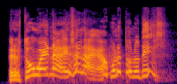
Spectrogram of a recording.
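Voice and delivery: high, loud delighted squeal; acted thrill. Disciple begging Jesus to repeat the storm, high excited acting. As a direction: gush like just off a wild ride.

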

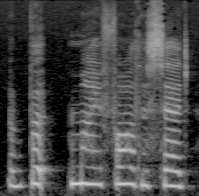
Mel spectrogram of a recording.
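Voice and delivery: high, slow, hesitant objection; tentative high-pitched protest; protesting girl. A narrator's reading. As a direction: start to explain in a small girl's high voice. Girl protesting, cut off by mother.

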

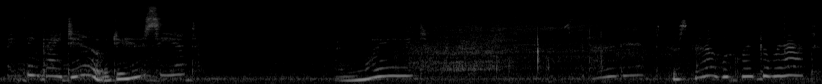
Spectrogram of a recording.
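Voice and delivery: high excited. Real, not acted. Excited search with child.

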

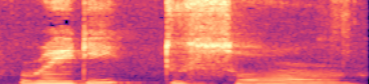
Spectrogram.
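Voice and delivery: ordinary delivery

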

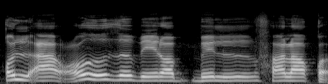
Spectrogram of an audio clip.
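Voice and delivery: slow, drawn-out melodic tilawat; Quran recitation. Acted. Teacher reciting the verse to students, slow chant. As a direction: recite it slowly in tajweed chant.

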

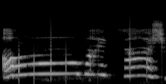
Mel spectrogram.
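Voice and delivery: high, stretched-out squeal; amazed. Real, not acted. Streamer sees the roller coaster, amazed. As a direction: draw it out high in wonder.

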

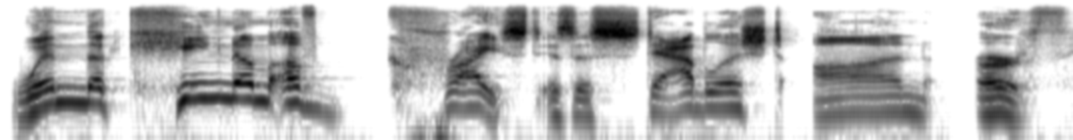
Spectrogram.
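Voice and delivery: high, loud and slow, like a preacher declaiming; proclaimed quote. Retold or imitated. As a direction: ring it out slowly as a grand prophecy. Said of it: "and I quote".

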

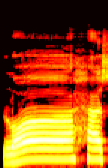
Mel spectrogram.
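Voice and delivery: লহাস chanted with a long, thick first vowel; slow recitation of লহাস, first syllable held; stretched, heavy vowel. Shown as a demonstration. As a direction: draw out the "lo" of লহাস. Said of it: "ওপরে আসলে মোটা করা হবে".

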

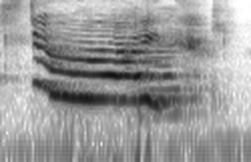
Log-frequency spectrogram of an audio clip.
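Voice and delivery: loud, high, stretched-out call; umpire's yell. Acted. Teacher plays umpire to children's pretend swings, yelling. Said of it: "the umpire would yell".

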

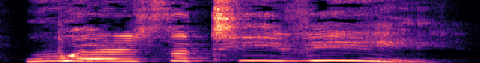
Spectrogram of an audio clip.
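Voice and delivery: high, loud cross shout; furious storybook sister yelling; yelled demand. Acted. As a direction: yell the question at a brother. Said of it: "yelled Mary".

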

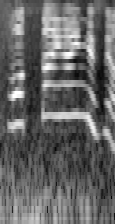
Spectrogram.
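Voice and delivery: もったいないんですよ said high and fast, hitting た; rushed, rising exclamation of もったいないんですよ; excited. Real, not acted. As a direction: blurt もったいないんですよ quickly and high. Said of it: "なんかもったいないんだよね".

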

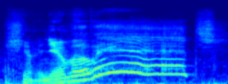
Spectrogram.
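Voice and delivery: high, slow squealed curse; drawn-out squeal. Real, not acted. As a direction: stretch it out in a squeaky wail. Game frustration outburst.

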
